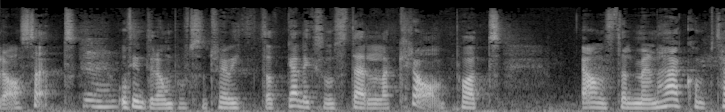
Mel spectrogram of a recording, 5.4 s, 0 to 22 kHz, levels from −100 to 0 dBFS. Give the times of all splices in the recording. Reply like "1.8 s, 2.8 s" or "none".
1.0 s, 1.4 s, 2.2 s, 4.4 s

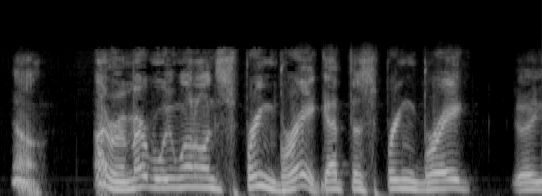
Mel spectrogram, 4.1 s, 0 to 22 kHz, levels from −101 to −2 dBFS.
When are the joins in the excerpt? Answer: 2.4 s

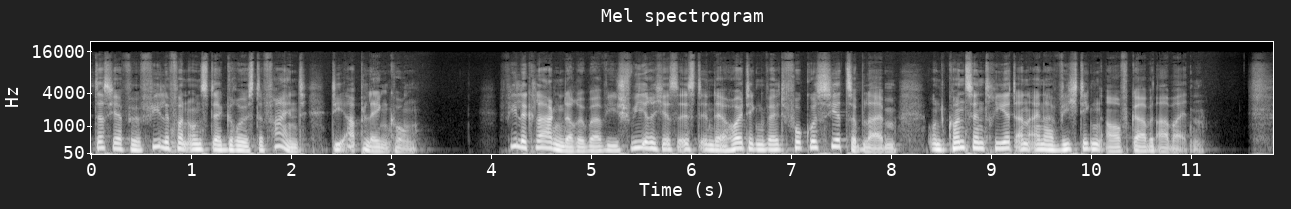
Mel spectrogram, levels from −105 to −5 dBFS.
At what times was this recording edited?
10.6 s

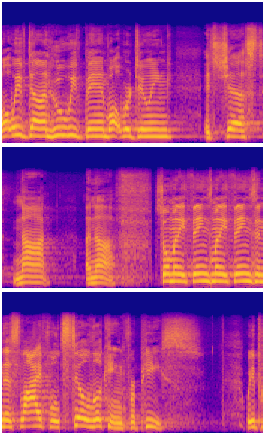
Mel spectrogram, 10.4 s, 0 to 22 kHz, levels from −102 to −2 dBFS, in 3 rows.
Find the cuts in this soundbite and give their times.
5.5 s, 6.3 s, 7.7 s

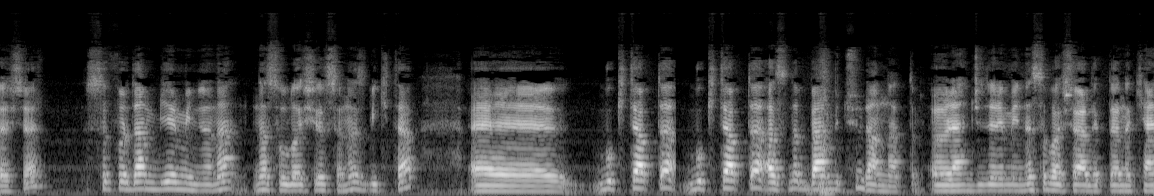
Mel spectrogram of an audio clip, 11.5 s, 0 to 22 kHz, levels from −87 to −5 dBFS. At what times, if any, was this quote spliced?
2.5 s, 3.7 s, 6.7 s, 8.7 s, 9.2 s

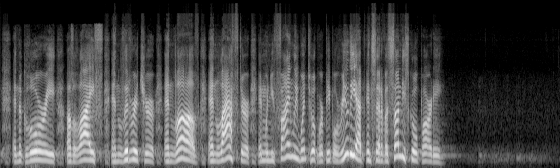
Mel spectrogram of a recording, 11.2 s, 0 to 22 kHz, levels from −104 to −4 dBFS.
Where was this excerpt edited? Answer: 6.3 s, 7.3 s

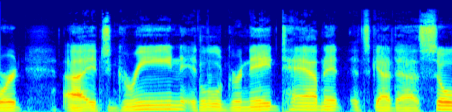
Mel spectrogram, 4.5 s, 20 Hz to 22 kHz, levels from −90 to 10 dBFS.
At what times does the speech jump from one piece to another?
2.0 s, 3.2 s

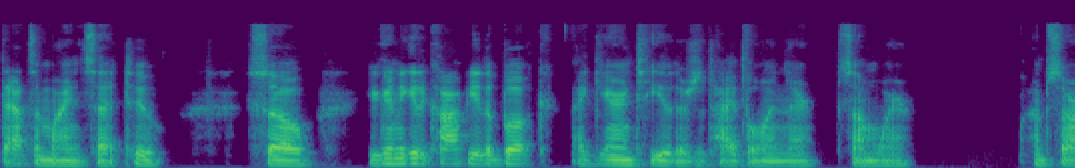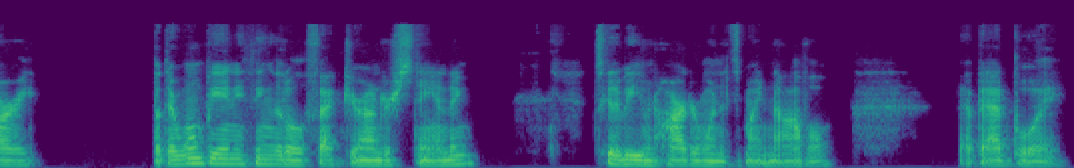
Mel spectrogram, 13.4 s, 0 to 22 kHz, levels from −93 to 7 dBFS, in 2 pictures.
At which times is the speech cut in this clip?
3.5 s

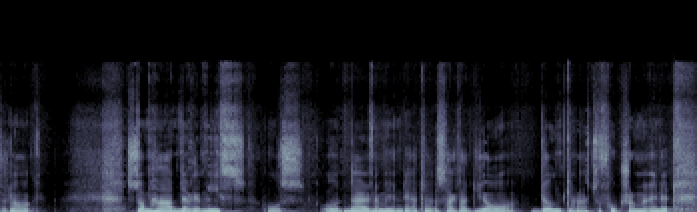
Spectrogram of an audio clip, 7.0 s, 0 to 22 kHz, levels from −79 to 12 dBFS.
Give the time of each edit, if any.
1.9 s, 3.7 s, 5.7 s

